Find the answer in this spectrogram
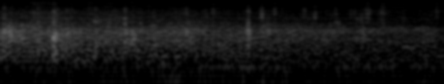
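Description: Audience applauding, the clapping fading away.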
